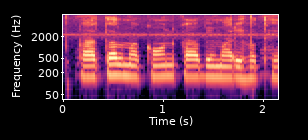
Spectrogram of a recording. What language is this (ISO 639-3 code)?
hne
